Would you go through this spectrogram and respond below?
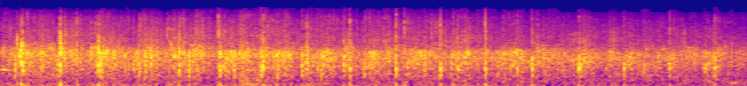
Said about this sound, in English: All right, y'all give all the moms one more big hand clap today.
